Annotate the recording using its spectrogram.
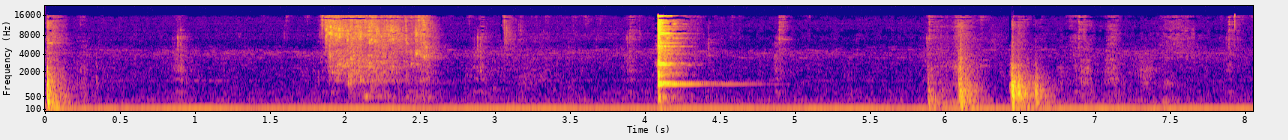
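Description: Ingredients being tipped into a glass blender jar: a short pouring hiss, then a cup clinking against the glass jar with a brief ring about halfway through, followed by a few knocks. A steady low hum runs underneath.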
